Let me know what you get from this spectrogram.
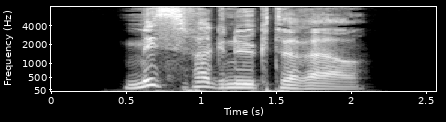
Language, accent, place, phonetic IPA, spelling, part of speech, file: German, Germany, Berlin, [ˈmɪsfɛɐ̯ˌɡnyːktəʁɐ], missvergnügterer, adjective, De-missvergnügterer.ogg
- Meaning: inflection of missvergnügt: 1. strong/mixed nominative masculine singular comparative degree 2. strong genitive/dative feminine singular comparative degree 3. strong genitive plural comparative degree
